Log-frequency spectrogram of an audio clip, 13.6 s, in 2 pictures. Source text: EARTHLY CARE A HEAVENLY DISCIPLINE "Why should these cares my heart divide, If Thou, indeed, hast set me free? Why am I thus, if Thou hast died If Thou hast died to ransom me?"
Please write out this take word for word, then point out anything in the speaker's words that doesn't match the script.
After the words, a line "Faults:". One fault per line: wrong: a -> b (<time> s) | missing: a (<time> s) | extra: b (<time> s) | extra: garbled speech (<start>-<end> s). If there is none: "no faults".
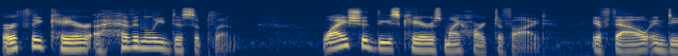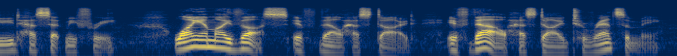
EARTHLY CARE A HEAVENLY DISCIPLINE "Why should these cares my heart divide, If Thou, indeed, hast set me free? Why am I thus, if Thou hast died If Thou hast died to ransom me?"
Faults:
no faults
